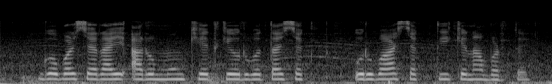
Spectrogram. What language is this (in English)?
Maithili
